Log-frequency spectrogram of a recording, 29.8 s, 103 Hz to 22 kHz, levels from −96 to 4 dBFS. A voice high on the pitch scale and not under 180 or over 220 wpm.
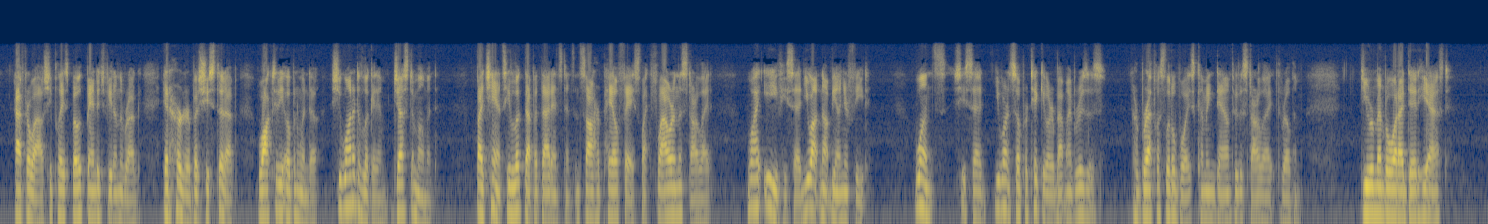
No: low, 115 Hz; average, 185 wpm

